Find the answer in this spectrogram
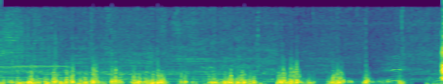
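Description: Wind buffeting the microphone: a loud, gusty low rumble that rises and falls unevenly.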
